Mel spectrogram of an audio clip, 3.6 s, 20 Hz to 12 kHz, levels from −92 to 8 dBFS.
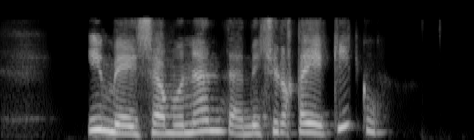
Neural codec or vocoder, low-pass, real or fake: codec, 16 kHz, 1 kbps, X-Codec, HuBERT features, trained on general audio; 7.2 kHz; fake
